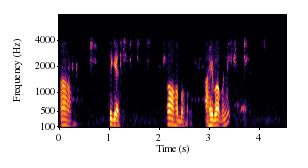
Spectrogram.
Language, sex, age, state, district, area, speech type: Assamese, male, 30-45, Assam, Nagaon, rural, conversation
